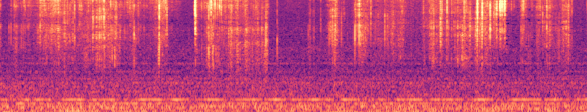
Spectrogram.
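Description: Long fingernails scratch the rough crystal sides of a large pink Himalayan rock salt lamp, making quiet, dry scratching and crackling bursts with bright, hissy edges. A faint, steady low hum runs underneath throughout.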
